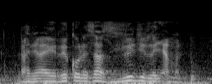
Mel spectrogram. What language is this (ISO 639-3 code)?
wol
